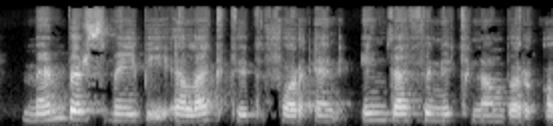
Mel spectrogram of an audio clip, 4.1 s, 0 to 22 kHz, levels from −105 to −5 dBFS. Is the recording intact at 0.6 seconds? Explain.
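Yes, the speech at 0.6 seconds plays through cleanly, with no dropout, click, distortion or other break at that moment.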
